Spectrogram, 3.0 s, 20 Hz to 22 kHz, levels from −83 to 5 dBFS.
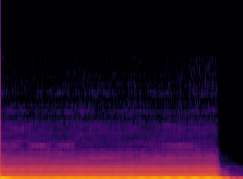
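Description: No technical faults detected anywhere in this music clip.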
